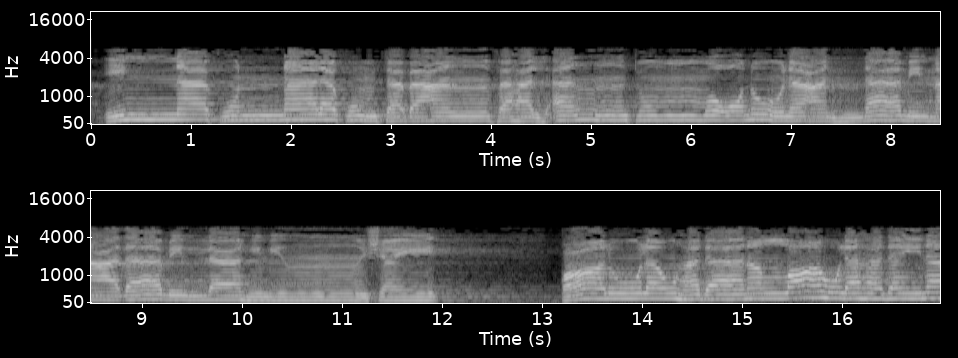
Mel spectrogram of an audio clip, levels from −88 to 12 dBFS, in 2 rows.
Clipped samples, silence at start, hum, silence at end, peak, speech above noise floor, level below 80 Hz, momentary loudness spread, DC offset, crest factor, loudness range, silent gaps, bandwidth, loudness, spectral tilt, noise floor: under 0.1%; 0.05 s; none; 0 s; -4 dBFS; 29 dB; -56 dBFS; 6 LU; under 0.1%; 14 dB; 3 LU; none; 5.8 kHz; -17 LUFS; -10 dB/octave; -46 dBFS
